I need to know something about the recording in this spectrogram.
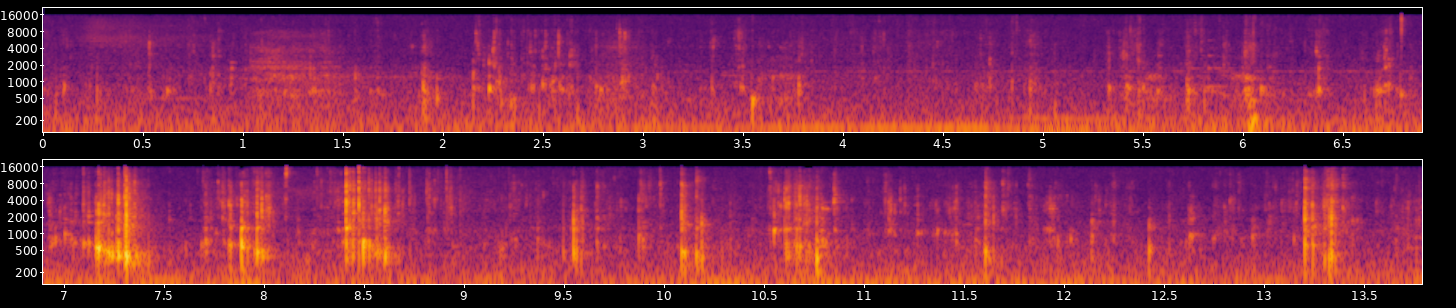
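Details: Nala, a Kelpie and German Shepherd cross, crunching raw chicken feet, chicken thigh and beef organs; quiet chewing at first, then a run of sharp, loud crunching bites near the middle, about four per second at times.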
